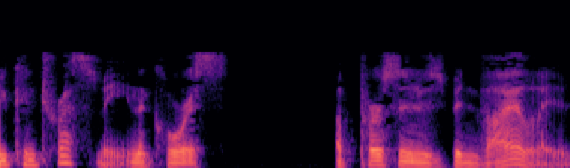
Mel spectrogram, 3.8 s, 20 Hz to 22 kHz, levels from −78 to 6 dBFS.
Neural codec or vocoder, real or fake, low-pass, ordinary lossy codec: codec, 16 kHz in and 24 kHz out, 0.9 kbps, LongCat-Audio-Codec, fine tuned four codebook decoder; fake; 7.2 kHz; MP3, 24 kbps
